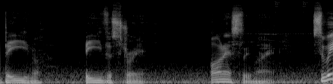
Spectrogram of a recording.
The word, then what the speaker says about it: Belvoir: Yeah, the locals call it Beaver.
